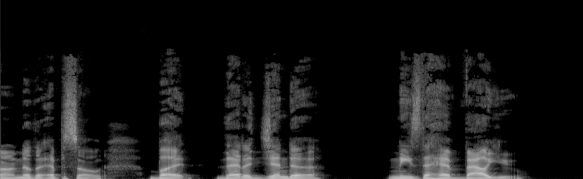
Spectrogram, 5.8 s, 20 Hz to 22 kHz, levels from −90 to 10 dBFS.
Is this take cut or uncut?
uncut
